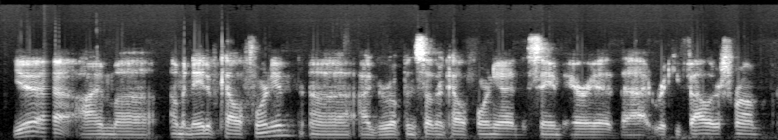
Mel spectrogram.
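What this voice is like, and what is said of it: American accent. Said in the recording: “you certainly don't have an Edinburgh accent. You've got an American accent.”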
